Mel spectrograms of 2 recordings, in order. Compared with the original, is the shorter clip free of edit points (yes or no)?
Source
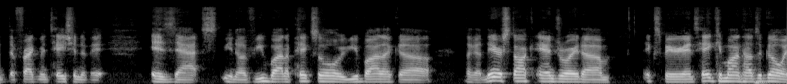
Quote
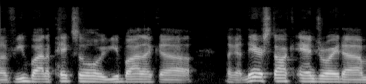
yes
